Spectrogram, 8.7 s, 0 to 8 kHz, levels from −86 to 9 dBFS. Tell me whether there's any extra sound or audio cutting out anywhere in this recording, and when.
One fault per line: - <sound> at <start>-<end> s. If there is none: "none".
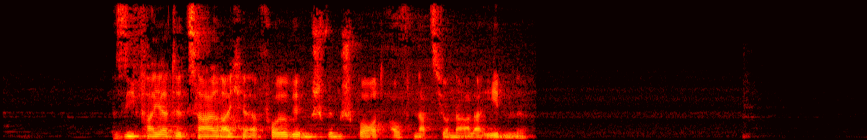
none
